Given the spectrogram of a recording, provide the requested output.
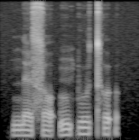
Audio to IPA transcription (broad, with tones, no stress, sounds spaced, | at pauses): n ɛ˨ sʰ ɔ˨ ʔ ũ˦ p u˦ tʰ ʊ˦ ʔ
